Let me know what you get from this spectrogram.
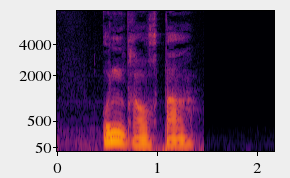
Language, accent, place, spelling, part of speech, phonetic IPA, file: German, Germany, Berlin, unbrauchbar, adjective, [ˈʊnbʁaʊ̯xˌbaːɐ̯], De-unbrauchbar.ogg
- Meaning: 1. useless 2. unusable; unsuitable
